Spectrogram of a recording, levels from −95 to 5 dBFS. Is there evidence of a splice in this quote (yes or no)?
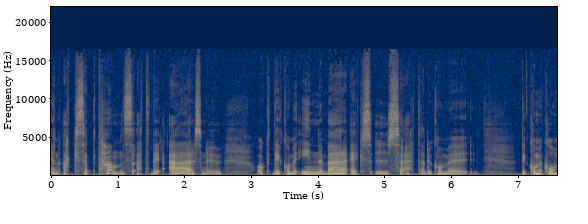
yes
